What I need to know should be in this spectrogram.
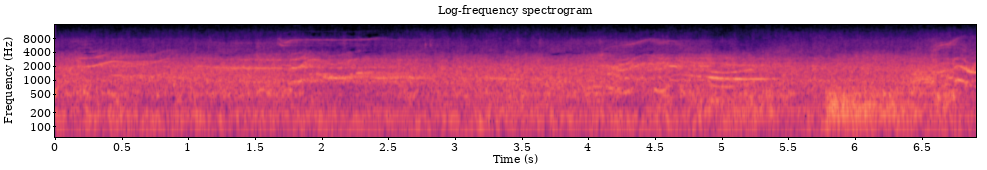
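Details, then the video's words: Dolphin song from a 1989 stereo recording of dolphins and orcas: scattered thin whistles, some swooping up and down, above a dense hiss of clicks and water noise, with a low rumbling burst near the end. "The Enchanting Sounds Of Dolphin Song (Dolphins & Orcas)"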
